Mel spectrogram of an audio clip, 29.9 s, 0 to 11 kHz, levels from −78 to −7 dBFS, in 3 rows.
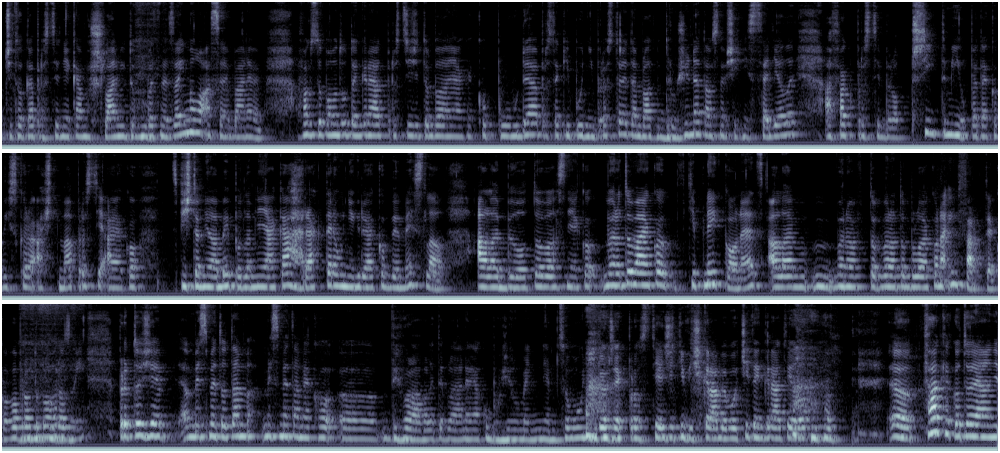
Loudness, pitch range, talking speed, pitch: -31 LUFS, 195-220 Hz, 230 wpm, 205 Hz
